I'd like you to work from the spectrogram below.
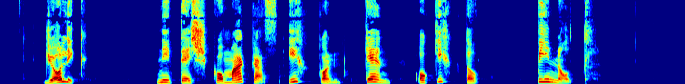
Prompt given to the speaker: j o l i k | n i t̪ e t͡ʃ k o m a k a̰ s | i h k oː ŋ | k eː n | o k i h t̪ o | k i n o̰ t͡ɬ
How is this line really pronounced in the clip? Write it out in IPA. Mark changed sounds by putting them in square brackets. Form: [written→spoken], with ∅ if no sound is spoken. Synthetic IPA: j o l i k | n i t̪ e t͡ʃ k o m a k a̰ s | i h k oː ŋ | k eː n | o k i h t̪ o | [k→p] i n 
